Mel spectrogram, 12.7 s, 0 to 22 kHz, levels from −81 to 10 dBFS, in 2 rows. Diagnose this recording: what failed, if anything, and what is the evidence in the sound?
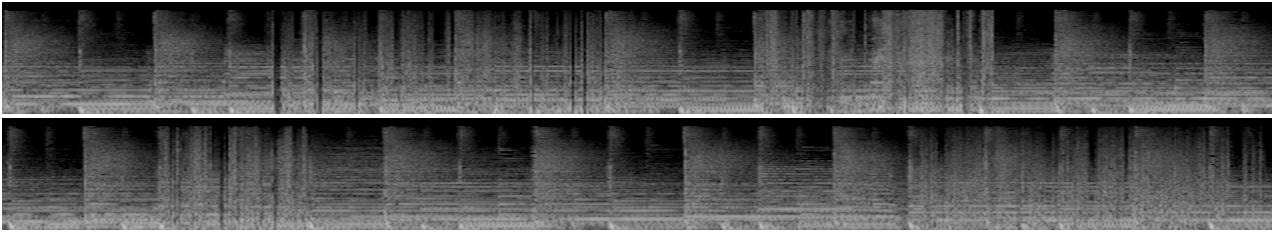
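Loose connector crackle in the analogue wiring: irregular bursts of crackle and scratching from 1.35 to 3.15 s, 3.81 to 4.95 s, 7.16 to 7.87 s, and 10.95 to 12.66 s. A worn or dirty contact intermittently opens and closes, chopping the signal, and any DC on the line adds pops.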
